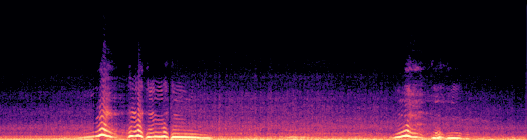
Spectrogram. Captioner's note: whooping jubilantly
